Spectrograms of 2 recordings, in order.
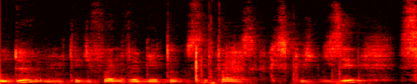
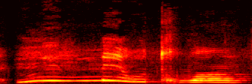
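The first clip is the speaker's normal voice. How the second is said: high, loud, drawn-out announcer call; countdown announcement; 8 semitones higher, 5 dB louder, much slower than usual. Acted. Host announces the next place in the countdown, showy announcement. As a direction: stretch it out like a big reveal.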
